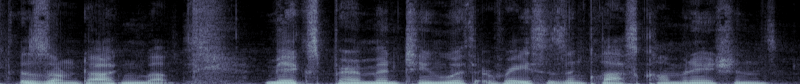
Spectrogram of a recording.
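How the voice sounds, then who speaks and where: A man's voice: mid-range voice, little pitch movement, brisk, a little mellow. A man streaming as a dungeon master, chatting casually and rambling with frequent laughs and self-mocking asides. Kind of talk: casual stream chat reviewing memes. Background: faint background music.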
